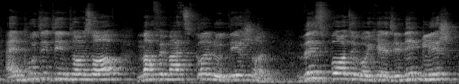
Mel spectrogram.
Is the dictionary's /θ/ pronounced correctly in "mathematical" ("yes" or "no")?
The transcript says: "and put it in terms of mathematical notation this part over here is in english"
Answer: no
